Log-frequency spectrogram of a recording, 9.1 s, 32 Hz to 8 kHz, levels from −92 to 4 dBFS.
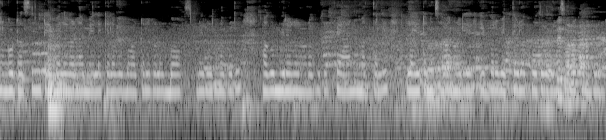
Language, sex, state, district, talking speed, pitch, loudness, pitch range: Kannada, female, Karnataka, Chamarajanagar, 145 wpm, 220 Hz, -19 LUFS, 215-225 Hz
